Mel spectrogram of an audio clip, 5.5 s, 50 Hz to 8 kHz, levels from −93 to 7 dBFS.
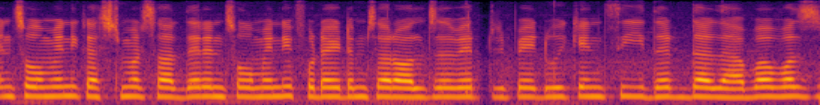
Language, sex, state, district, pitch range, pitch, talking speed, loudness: English, female, Punjab, Fazilka, 215-225 Hz, 220 Hz, 220 wpm, -16 LUFS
